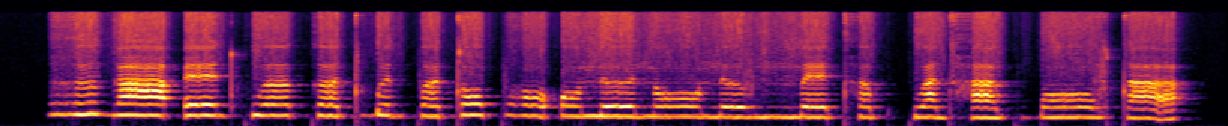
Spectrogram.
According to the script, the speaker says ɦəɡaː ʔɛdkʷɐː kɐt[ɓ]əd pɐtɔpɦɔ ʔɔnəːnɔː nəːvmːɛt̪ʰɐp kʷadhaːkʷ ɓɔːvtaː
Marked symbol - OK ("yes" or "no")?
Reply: yes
